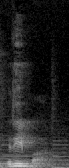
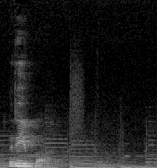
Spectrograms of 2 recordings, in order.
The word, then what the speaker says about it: riba: it, but it is riba. Riba. Riba. And riba means fish. So fish is riba. Fish. And this R, we pronounce it like in English word red, it is R.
